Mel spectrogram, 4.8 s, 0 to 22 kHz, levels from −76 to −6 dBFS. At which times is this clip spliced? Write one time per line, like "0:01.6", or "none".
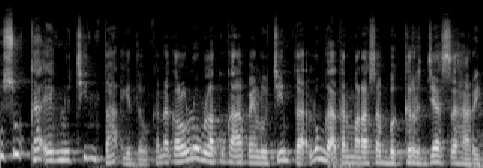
none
